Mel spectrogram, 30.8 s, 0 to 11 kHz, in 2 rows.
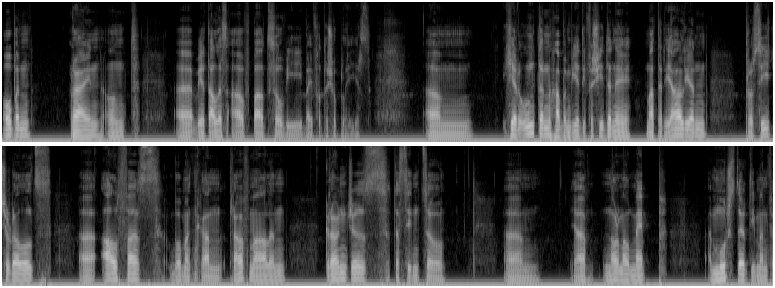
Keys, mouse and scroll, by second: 8.8-11.9 alt+drag, 15.5 scroll up 1, 17.1 click, 21.7 click, 21.7 scroll up 1.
